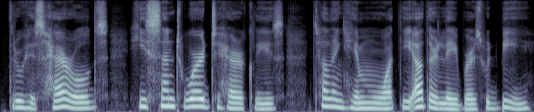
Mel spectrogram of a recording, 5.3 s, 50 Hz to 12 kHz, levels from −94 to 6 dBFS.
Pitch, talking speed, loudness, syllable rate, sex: 185 Hz, 180 wpm, -18 LUFS, 4.6 syllables/s, female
